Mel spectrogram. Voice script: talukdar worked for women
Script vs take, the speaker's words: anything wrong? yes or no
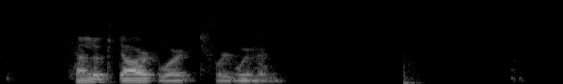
no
